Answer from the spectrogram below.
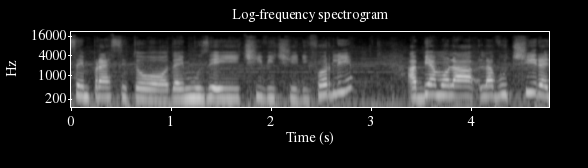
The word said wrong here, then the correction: Vucceria: di Renato Guttuso, che è proprietà dell'Università di Palermo. Avrò sicuramente sbagliato. – Vucceria! – Ah, la Vucceria, non vedo l'accento, ragazzi.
